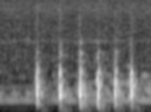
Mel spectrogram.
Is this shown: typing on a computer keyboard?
no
